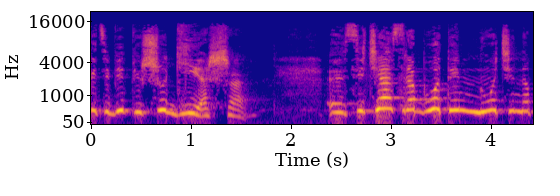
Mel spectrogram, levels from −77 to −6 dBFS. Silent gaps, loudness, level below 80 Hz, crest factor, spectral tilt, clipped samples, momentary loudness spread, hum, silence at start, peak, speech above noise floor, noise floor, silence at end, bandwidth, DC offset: none; -22 LUFS; -58 dBFS; 16 dB; -2 dB/octave; under 0.1%; 10 LU; none; 0 s; -6 dBFS; 27 dB; -48 dBFS; 0 s; 15.5 kHz; under 0.1%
